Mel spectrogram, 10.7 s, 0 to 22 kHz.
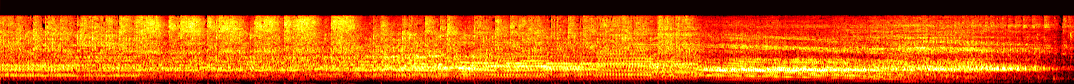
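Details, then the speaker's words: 1995 Polaris 400L Sport two-stroke ATV running with the exhaust removed after a mouse nest was cleared: a very loud, raspy, crackling bark as revs rise then fall. "And I'm going to show you what a four-wheeler sounds like without an exhaust. This is a two-stroke. It's really loud."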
